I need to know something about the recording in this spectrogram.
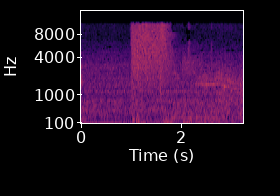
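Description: Video game laser cannons fire in bursts.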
